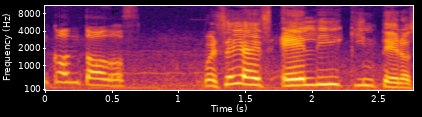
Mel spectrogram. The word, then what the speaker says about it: Ely: Pues ella es Eli Quintero, se escribe E-L-Y, Eli Quintero, el tema se llama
